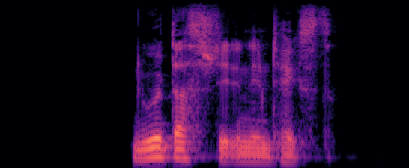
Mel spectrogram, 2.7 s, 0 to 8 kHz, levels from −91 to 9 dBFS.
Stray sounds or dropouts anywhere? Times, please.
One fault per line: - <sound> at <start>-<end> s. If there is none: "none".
none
